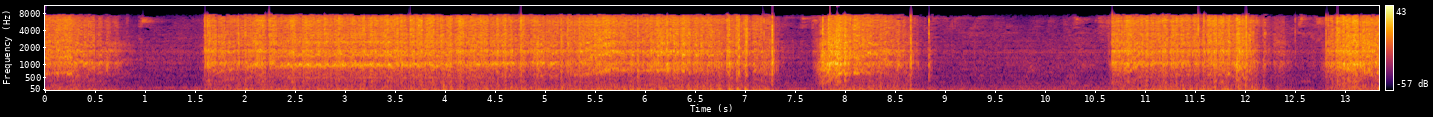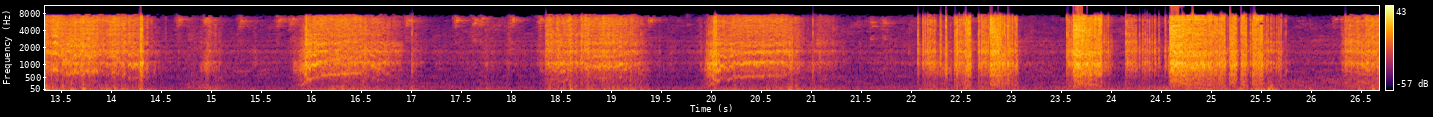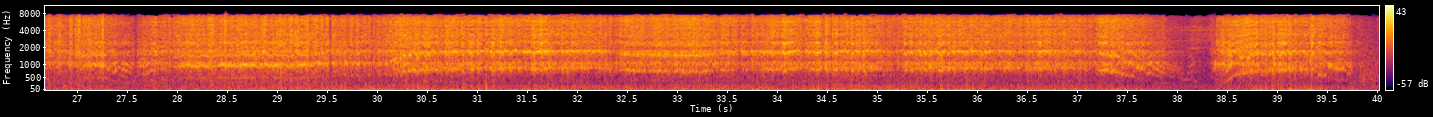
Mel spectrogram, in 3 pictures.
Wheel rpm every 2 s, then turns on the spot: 50, 150, 180, 140, 40, 90, 110, 40, 30, 60, 50, 30, 20, 80, 150, 210, 220, 230, 170, 70.
6-10 18-20 22-26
